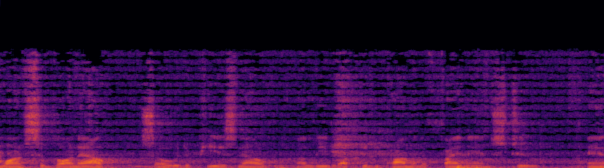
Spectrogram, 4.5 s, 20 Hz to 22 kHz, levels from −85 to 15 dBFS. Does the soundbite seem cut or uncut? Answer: uncut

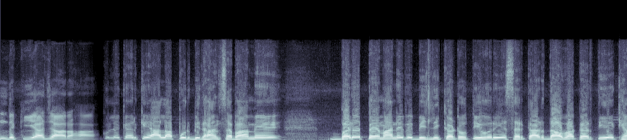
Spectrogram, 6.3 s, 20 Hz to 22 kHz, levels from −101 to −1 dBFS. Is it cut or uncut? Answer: cut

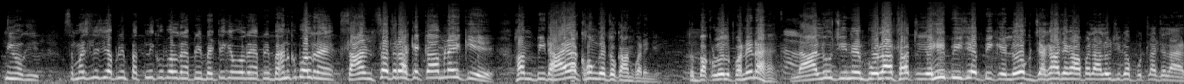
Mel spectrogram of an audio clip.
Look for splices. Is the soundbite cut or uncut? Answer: cut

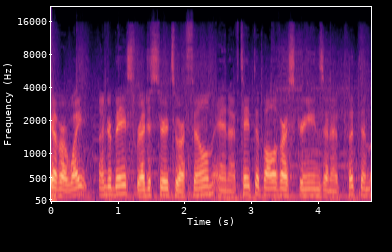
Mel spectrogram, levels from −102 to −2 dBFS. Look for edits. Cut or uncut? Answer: uncut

